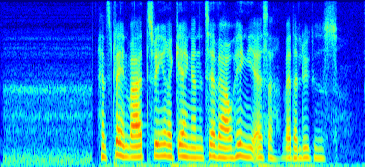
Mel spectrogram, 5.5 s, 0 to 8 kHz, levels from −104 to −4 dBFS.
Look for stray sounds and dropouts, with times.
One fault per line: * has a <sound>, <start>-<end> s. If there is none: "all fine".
all fine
